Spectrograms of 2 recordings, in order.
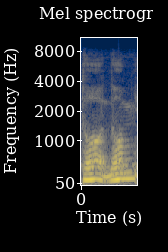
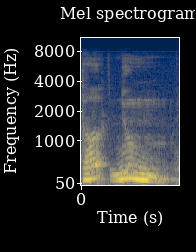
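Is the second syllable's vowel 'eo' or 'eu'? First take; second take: eo; eu. First: The second syllable has an open 'eo' vowel. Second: The second syllable has a close 'eu' vowel. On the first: The speaker calls it wrong. "더넘이 아니라" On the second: The speaker calls it right. "아니라 더눔"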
